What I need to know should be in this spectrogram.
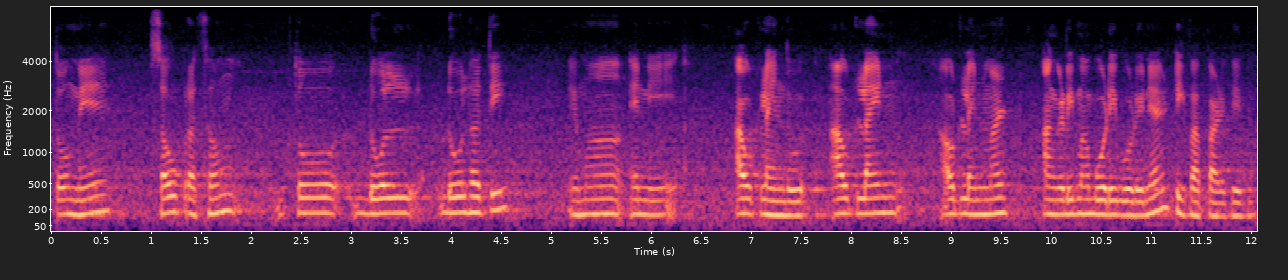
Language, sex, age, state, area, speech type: Gujarati, male, 18-30, Gujarat, urban, spontaneous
